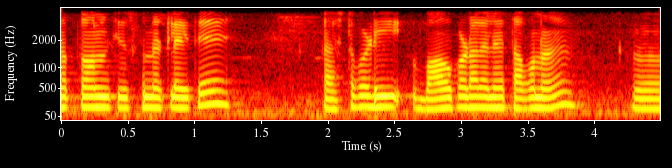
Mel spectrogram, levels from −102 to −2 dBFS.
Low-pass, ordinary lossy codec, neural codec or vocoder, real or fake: 3.6 kHz; none; none; real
